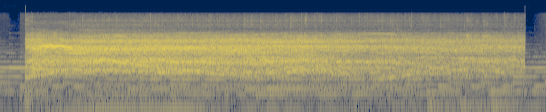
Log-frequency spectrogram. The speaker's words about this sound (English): After completing our routine, you can hear in the following clip the screams of the crowd, and we knew right then and there we had won.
